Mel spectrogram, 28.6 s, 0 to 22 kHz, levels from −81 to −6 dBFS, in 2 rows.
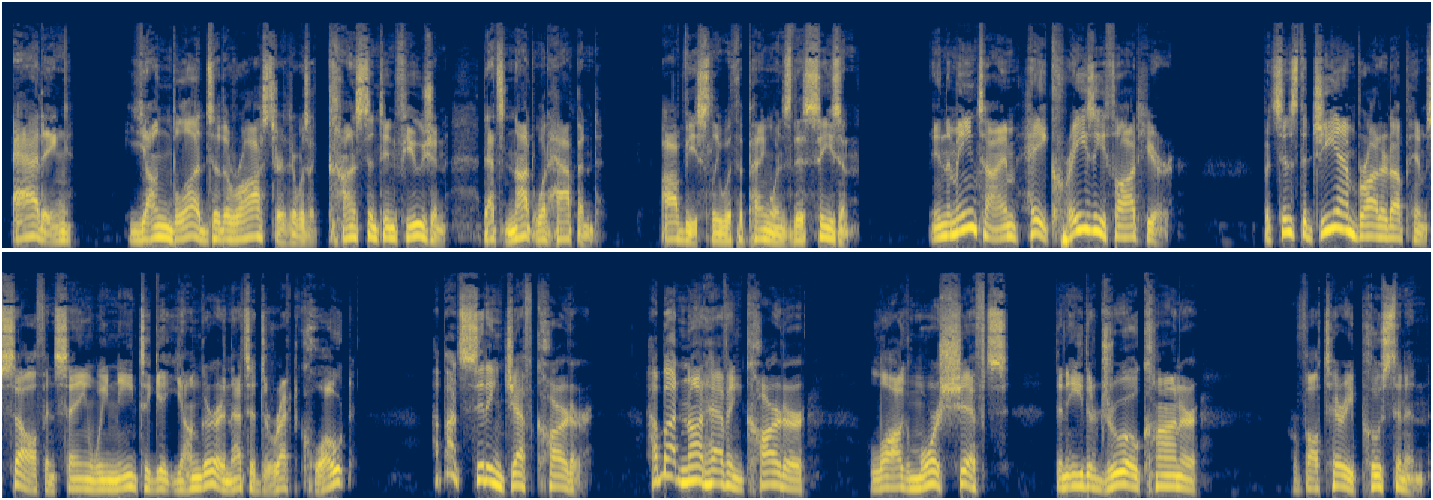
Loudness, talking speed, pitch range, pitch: -13 LUFS, 145 wpm, 105-140 Hz, 120 Hz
